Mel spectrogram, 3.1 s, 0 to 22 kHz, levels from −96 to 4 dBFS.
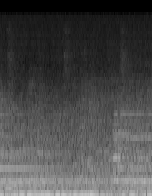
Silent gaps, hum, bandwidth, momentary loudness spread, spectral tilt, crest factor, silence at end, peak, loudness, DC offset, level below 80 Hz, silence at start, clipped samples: none; none; 4.8 kHz; 3 LU; -8.5 dB/octave; 10 dB; 0 s; -16 dBFS; -30 LUFS; under 0.1%; -28 dBFS; 0 s; under 0.1%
